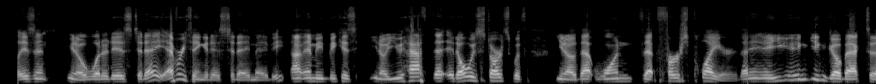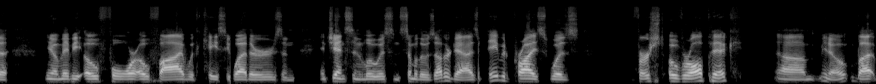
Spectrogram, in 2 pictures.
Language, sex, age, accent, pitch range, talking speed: English, male, 20-39, American, 125-170 Hz, 220 wpm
